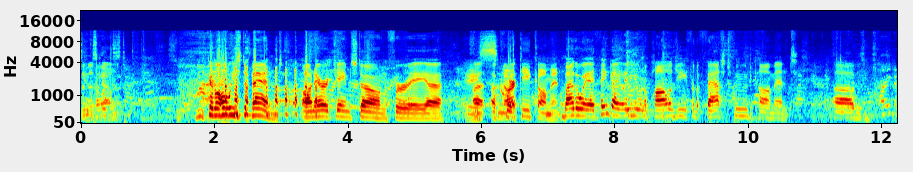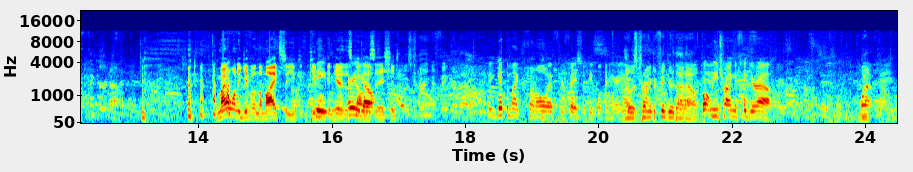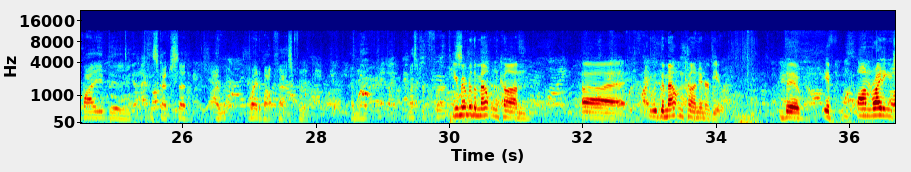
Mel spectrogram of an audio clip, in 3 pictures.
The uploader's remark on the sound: Live at the Mistborn 3 Release. Recorded in line at the Hero of Ages book release and signing event at the BYU Bookstore.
